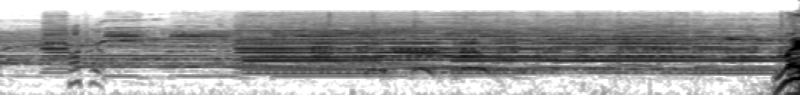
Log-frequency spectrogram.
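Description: Many car horns honking at once: a chorus of overlapping steady tones at different pitches that builds up over the first two seconds and then holds. It is a parked-car audience answering the call to make noise, honking in place of cheering.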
